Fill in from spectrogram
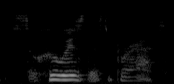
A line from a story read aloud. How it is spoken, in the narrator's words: the low mutter of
